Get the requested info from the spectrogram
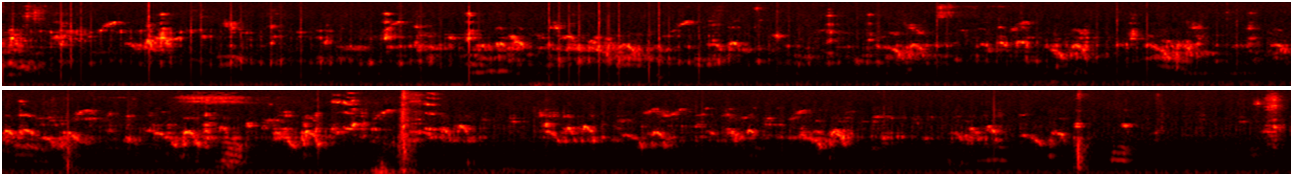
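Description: Faint, busy chirping and chattering of small birds that keeps on throughout, with a few falling notes and soft clicks.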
